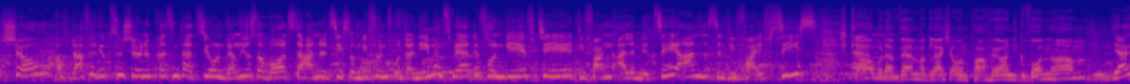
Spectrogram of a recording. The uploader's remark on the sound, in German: Diese besondere Episode haben wir auf der Weihnachtsfeier 2022 in Stuttgart aufgezeichnet. Wir haben einige Mitarbeiter interviewt.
